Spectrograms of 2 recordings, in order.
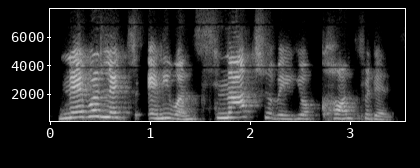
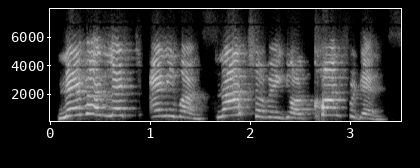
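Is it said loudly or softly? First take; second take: softly; loudly. First: It is said softly and sincerely. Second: It is said loudly, almost yelled.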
